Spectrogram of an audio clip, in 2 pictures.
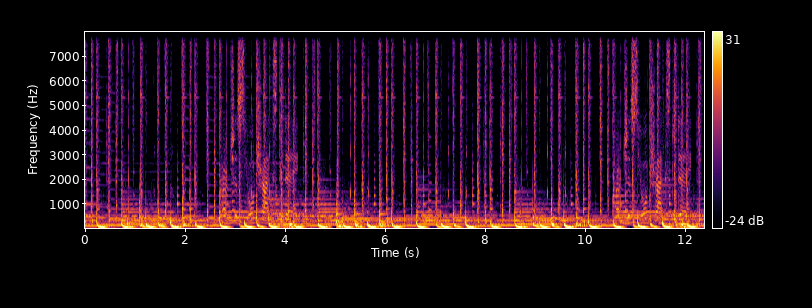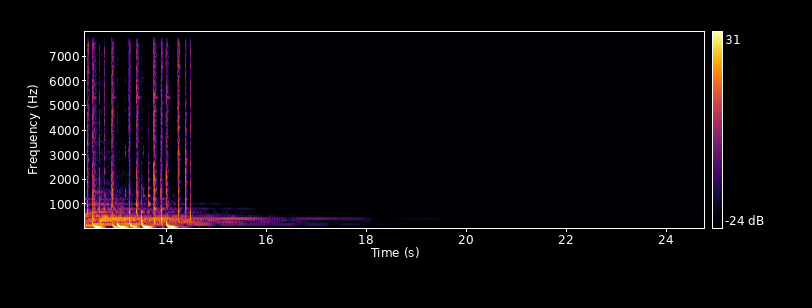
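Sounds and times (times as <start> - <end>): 
afrobeat instrumental music: 0.0 - 14.6.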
